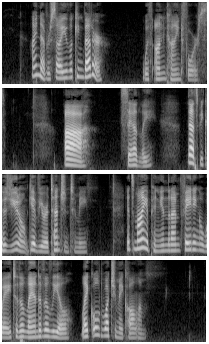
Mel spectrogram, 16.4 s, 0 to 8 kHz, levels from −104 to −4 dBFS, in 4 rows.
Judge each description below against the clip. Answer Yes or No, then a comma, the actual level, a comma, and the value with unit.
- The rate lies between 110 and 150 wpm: Yes, average, 145 wpm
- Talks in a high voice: Yes, high, 210 Hz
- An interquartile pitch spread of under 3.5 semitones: No, average, 4.7 semitones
